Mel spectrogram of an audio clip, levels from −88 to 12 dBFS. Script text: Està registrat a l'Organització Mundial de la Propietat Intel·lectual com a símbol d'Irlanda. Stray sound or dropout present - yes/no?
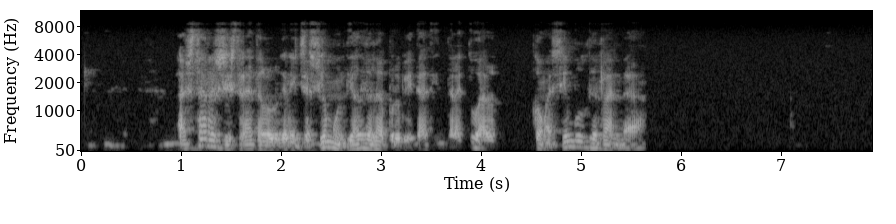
no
